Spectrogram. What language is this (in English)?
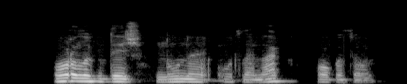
Mari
